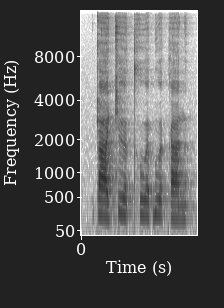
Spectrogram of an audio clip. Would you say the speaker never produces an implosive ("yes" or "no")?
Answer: no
